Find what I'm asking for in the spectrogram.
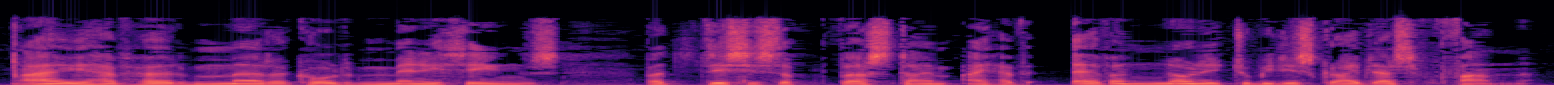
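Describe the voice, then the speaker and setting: An actor playing a shrewd, courtly detective with a Belgian French accent, precise and formal, in a radio drama. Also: male voice, medium pitch.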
